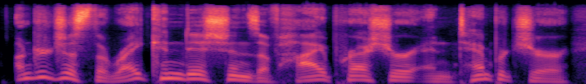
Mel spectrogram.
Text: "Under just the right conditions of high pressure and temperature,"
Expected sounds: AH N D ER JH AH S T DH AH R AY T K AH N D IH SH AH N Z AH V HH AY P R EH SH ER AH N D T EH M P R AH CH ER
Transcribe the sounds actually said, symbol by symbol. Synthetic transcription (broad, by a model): AH N D ER JH AH S T DH AH R AY T K AH N D IH SH AH N Z AH V HH AY P R EH SH ER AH N T EH M P R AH CH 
